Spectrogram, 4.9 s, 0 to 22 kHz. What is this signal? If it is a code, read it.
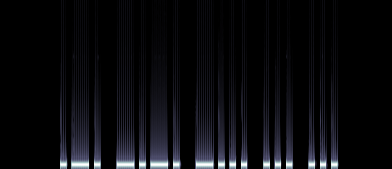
Morse code, heard as a keyed tone, about 17 wpm, 700 Hz. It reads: RCBSS
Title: Code Groups - 5 Letters - 17wpm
